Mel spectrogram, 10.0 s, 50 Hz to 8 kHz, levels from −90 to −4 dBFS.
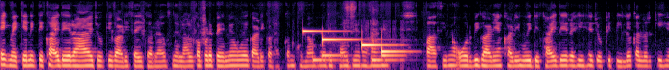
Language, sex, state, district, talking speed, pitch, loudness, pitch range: Hindi, female, Bihar, Vaishali, 275 wpm, 180 Hz, -16 LUFS, 170-185 Hz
